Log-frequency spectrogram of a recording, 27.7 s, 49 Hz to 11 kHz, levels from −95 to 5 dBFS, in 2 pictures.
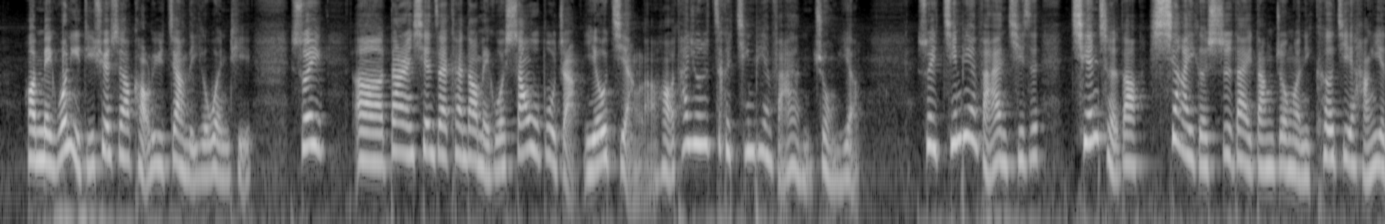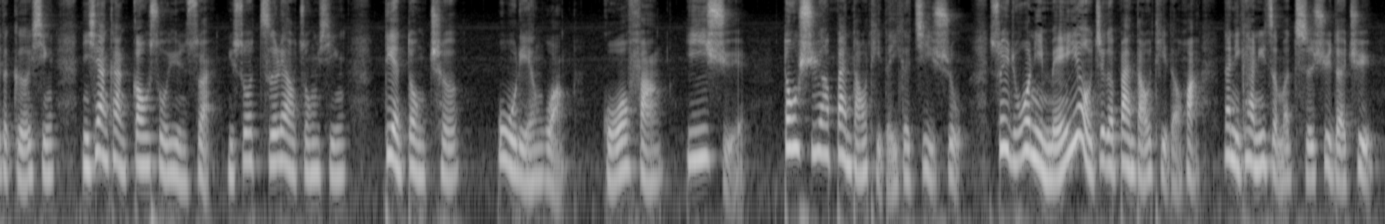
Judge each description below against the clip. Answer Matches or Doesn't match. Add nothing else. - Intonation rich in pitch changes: Matches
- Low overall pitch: Doesn't match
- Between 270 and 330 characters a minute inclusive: Matches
